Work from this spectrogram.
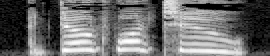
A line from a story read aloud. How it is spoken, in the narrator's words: wailed the boy, his eyes filling with tears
